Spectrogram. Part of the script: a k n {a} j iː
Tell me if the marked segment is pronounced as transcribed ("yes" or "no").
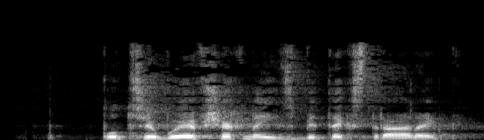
yes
